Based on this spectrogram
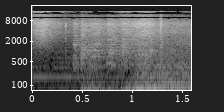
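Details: Ford EcoSport, manual, after fixing code P0017 crankshaft/camshaft correlation, with the old timing belt reused: short crank, then the engine catches cleanly and settles into a steady low idle with no misfire or rattle; code cleared.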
